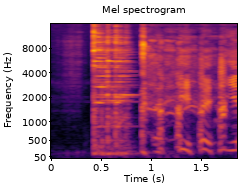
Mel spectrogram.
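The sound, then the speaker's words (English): A water bottle is tipped over to imitate a cup spilling, a sudden loud clatter, a bright, ringing knock that hangs briefly, followed by a voice making short vocal sounds. “you could audibly hear the cup tip over, and then it was just like, oh!”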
